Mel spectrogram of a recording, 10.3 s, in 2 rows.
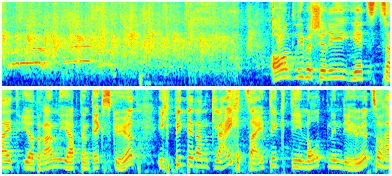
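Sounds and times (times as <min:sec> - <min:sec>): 
audience applause: 0:00.0 - 0:03.6
speech: 0:03.6 - 0:10.3.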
